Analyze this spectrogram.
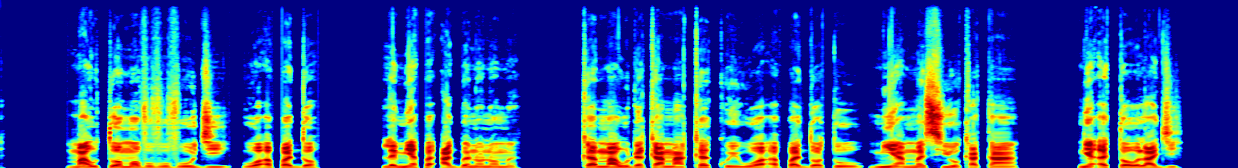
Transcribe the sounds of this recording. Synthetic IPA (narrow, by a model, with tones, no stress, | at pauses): mã˦wu˦t̪ɔ˦ɔ˦mɔ̃˦vo˨vo˨vo˨wo˦d͡ʑi˦wo˨a˨ɛ˦ɸɛ˦d̪ɔ˦ | lɛ˨mĩ˦a˨ɸɛ˦ʔa˨ɡ͡bɛ˨nɔ̃˨nɔ̃˨mɛ̃˨ | kɛ˦mã˦wu˦ɖɛ˨ka˦mã˦kɛ˦ko˨e˨wo˦a˨ʔɛ̰˦ɸɛ˦d̪ɔ˨t̪o˦mĩ˦a˨mɛ̃˦si˨wo˦ka˦t̪ã˦ | ɲɛ̃˦ʔɛ˦t̪ɔ˦wo˦la˦d͡ʑi˦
